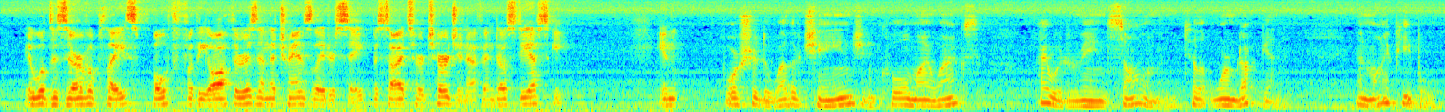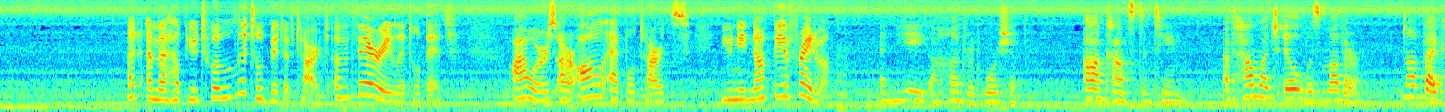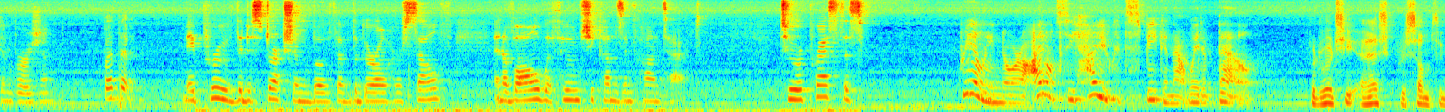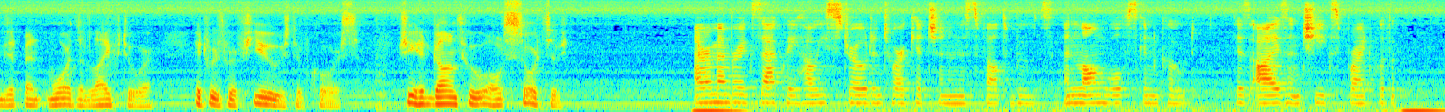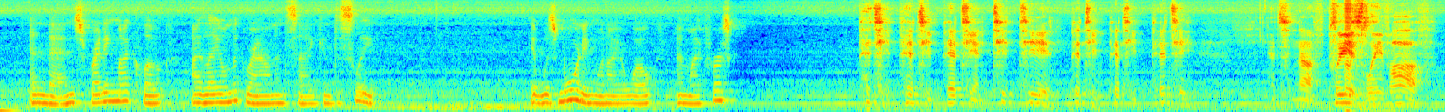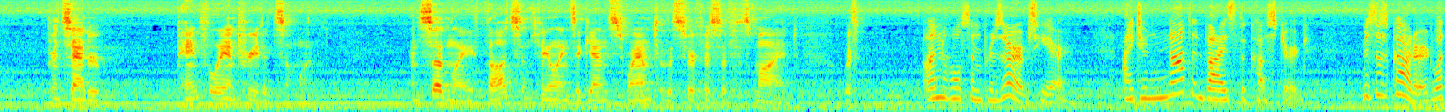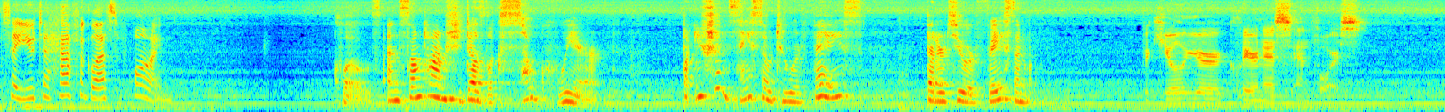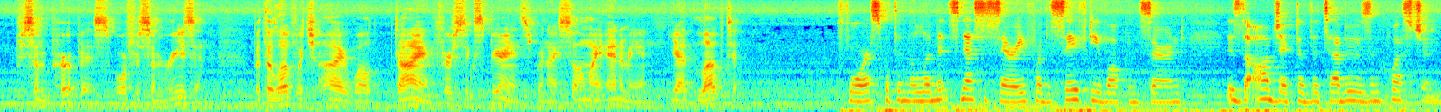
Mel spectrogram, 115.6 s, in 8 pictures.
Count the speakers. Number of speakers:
ten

